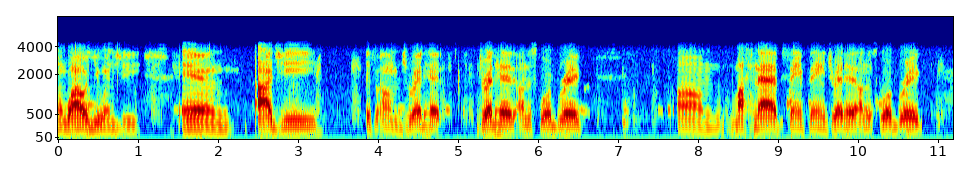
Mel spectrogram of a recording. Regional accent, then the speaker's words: United States; I grew up out here in Ryko. I went to Hermitage, you know what I'm saying, graduated back in 2010.

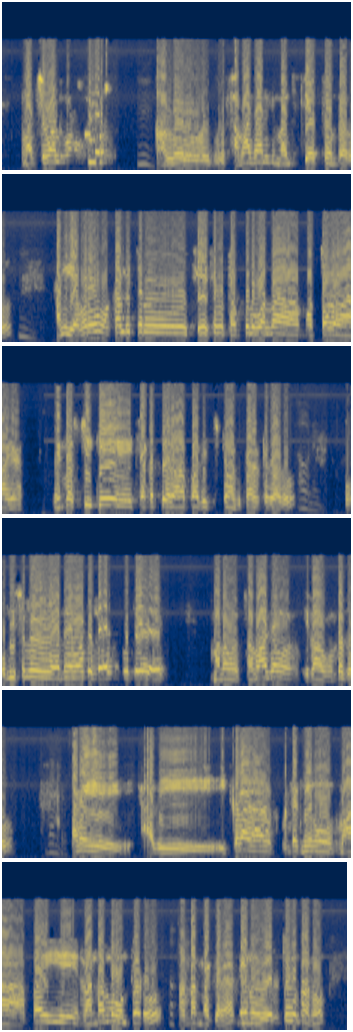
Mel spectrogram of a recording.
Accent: Hyderabad, Telangana, India; నేను హైదరాబాద్ నుంచి అండి.

